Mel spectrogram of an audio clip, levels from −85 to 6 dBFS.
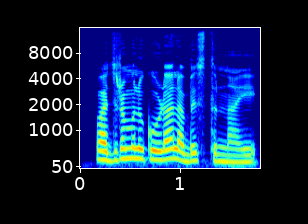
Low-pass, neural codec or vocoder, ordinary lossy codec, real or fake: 14.4 kHz; none; none; real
